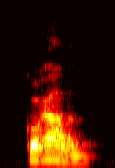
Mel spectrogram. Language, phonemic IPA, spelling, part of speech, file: Dutch, /koˈralə(n)/, koralen, adjective / noun, Nl-koralen.ogg
- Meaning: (noun) plural of koraal; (adjective) 1. coralline, of or relating to coral 2. of the red color associated with red coral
